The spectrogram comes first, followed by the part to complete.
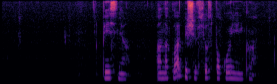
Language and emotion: Russian, neutral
